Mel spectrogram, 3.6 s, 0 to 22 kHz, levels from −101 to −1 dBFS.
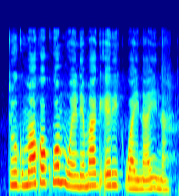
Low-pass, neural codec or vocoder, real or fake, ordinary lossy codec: none; none; real; none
